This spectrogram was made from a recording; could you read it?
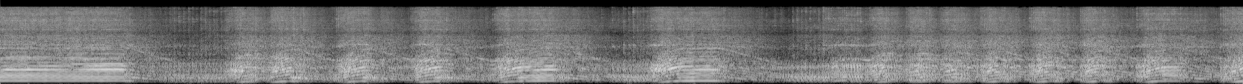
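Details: Refurbished Shindaiwa power broom two-stroke with new carburetor, gaskets and recoil, no air filter fitted: crisp revving up and dropping back, about a dozen quick blips each picking up smoothly; normal running.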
